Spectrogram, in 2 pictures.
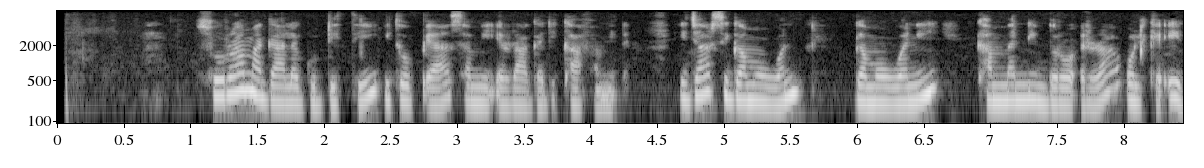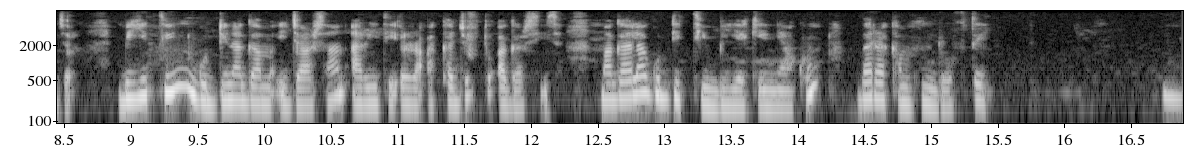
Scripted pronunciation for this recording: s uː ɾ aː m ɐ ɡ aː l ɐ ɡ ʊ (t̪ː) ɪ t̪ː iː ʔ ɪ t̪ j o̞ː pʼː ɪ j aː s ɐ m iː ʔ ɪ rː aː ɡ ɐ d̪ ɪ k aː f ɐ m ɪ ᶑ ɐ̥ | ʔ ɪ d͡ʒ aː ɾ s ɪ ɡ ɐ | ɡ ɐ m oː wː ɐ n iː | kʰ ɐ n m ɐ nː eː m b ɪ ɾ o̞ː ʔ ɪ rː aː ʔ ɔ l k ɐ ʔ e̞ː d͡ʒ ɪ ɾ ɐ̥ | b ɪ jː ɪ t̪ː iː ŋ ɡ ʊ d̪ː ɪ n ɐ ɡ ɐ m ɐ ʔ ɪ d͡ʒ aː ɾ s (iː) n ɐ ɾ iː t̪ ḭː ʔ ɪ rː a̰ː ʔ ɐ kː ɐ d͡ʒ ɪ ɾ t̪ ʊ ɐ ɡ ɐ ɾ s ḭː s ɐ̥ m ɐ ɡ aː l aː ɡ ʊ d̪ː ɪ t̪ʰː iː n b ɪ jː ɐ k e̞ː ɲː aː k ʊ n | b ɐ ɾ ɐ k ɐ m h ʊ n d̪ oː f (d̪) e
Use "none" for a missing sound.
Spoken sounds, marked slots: d̪ː, aː, t̪

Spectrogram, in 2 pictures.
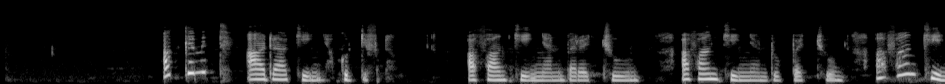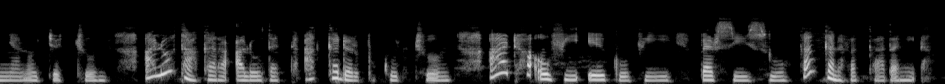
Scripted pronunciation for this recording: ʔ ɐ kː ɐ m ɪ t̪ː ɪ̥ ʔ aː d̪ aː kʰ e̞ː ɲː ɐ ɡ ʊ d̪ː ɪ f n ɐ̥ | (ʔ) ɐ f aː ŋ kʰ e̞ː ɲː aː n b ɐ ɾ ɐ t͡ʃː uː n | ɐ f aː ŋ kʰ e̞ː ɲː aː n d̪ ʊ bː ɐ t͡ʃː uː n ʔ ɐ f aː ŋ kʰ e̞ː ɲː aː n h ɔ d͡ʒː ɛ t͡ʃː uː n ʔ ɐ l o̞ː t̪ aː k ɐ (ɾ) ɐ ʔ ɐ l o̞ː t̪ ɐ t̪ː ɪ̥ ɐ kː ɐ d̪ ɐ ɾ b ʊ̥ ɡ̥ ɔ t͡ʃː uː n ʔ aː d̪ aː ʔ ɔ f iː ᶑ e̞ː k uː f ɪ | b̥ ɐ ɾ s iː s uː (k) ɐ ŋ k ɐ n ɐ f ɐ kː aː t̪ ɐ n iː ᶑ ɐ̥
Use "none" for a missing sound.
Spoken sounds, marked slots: ʔ, ɾ, k

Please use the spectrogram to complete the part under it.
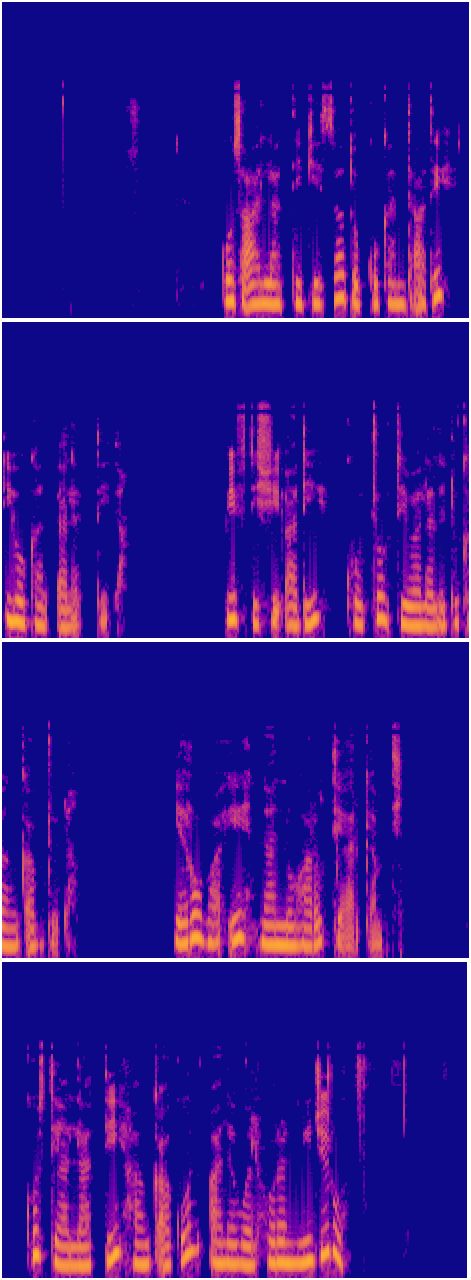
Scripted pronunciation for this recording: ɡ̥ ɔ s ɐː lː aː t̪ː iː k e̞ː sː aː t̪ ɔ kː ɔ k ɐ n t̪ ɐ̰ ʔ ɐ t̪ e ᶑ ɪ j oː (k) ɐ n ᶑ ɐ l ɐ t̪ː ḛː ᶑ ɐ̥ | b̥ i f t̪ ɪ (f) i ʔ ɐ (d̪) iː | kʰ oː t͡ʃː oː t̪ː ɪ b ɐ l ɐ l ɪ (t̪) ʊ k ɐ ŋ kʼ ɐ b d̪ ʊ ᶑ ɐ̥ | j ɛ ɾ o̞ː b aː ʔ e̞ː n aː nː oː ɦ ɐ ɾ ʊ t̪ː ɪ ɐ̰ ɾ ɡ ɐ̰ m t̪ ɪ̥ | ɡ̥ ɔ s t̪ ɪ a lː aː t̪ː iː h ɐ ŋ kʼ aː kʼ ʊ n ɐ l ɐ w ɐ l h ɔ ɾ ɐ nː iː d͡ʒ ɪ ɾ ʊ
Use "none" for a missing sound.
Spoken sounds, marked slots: k, ʃ, d̪, t̪

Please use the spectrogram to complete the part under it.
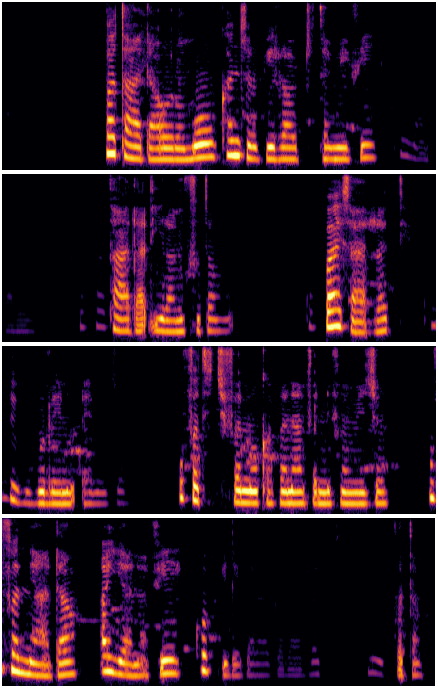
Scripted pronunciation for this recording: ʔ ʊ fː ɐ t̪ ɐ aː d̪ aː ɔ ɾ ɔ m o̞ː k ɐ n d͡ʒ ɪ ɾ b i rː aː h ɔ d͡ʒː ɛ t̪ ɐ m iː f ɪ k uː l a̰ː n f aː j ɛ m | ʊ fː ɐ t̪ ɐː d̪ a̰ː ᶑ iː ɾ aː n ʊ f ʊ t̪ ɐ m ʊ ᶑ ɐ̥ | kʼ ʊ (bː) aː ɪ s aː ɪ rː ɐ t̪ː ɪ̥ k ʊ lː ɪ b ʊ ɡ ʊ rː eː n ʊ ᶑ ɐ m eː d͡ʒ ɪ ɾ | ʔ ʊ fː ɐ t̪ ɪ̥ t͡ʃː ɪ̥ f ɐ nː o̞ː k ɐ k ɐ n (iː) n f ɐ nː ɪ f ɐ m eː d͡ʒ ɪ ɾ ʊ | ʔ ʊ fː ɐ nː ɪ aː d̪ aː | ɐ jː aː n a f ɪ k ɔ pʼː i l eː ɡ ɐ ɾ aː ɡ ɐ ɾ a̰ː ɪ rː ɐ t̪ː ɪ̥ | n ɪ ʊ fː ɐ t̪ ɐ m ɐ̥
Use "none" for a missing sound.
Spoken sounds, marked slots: bː, aː

